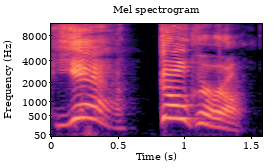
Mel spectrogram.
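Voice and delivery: high-pitched mock cheer; mock cheerleader. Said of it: "and be like".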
